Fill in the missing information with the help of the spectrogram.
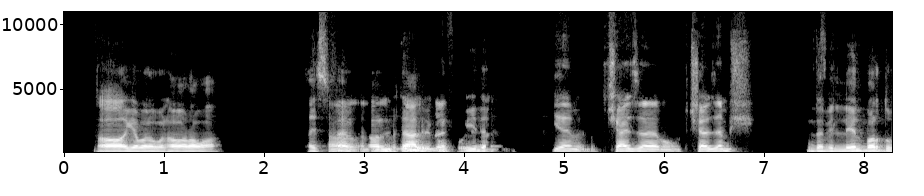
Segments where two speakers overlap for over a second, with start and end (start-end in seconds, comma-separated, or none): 2.6-3.9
